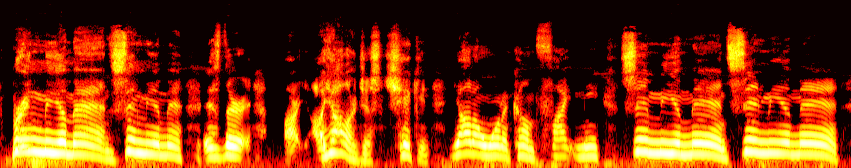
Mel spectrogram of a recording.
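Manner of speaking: loud, high taunting bellow; giant's yell. A narrator's reading. Giant challenges the army, yelling. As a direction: bellow a challenge, stretching the words. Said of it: "he hears the giant yell".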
